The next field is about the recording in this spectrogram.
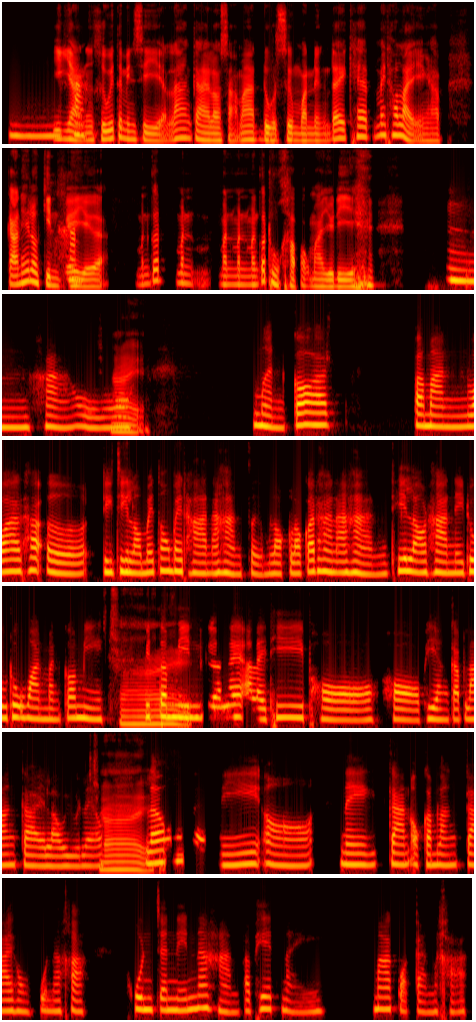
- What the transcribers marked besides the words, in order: static; other background noise; distorted speech; chuckle
- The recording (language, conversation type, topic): Thai, podcast, คุณควรเริ่มออกกำลังกายครั้งแรกอย่างไรเพื่อไม่ให้ท้อ?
